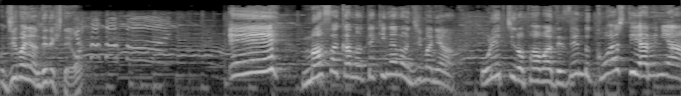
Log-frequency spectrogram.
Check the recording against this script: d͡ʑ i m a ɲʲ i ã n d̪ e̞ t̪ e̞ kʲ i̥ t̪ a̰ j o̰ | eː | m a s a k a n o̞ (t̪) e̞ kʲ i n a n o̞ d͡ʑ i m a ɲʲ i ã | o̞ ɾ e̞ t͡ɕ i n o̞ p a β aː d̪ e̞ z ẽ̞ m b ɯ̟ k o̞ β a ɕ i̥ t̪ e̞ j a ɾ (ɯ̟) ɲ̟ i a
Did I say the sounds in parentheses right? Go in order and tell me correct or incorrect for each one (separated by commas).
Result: correct, correct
